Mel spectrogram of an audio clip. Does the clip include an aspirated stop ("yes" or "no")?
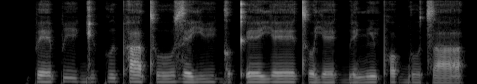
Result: yes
